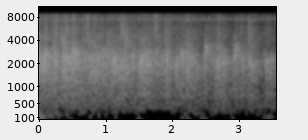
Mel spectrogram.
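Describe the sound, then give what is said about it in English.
An audience claps hands steadily through a church song, a dense, even patter of many hands at moderate volume with no clear voices on top. “you can clap your hands”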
